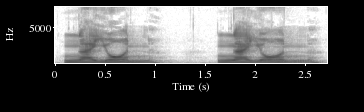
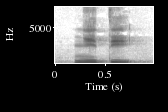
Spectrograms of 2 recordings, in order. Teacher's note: The sound is continuous and produced from the back of the throat, similar to the English NG in sing, but it can be more challenging when placed at the beginning of a word, as in ngiti.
